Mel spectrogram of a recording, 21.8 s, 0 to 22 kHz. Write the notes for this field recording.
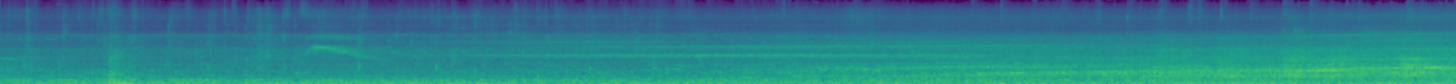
in the Platform, Sony PCM D50 + Soundman OKM II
